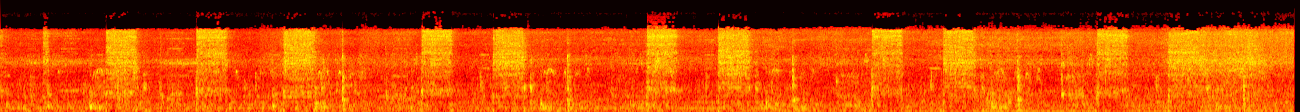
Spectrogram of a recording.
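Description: Automatic wire cut-strip-crimp machine cycling: a loud burst of pneumatic air hiss about every one and a half to two seconds, with small mechanical clicks and a faint steady hum between the bursts.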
